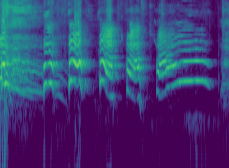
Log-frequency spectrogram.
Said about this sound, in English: He just went downstairs to wrangle the dogs who are barking.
